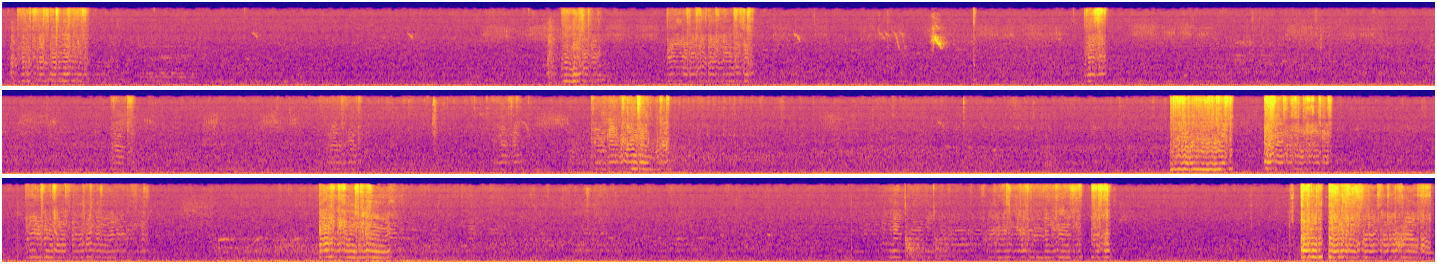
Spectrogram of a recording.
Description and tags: A small fly trying to fly out but is blocked by the window's insect net. Buzz sounds mixed with outdoor ambient noise in a quiet desert town in Israel. Tried to help it out but it wanted to stay put. Recorded it with my iPhone SE internal mic.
